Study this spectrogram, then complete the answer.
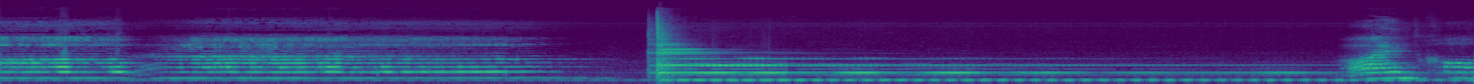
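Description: A Zen temple bell at a Sunday service in Ann Arbor rings out: one earlier stroke fades away, then a single loud, clear strike blooms into a long, humming decay, with a voice briefly heard at the start and near the end.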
